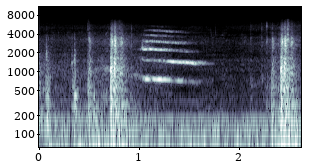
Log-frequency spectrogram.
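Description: A crow caws.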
